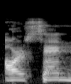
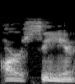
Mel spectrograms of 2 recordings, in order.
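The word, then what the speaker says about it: Arsène: also I just remembered it's pronounced our sin not our scene I gotta remember that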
